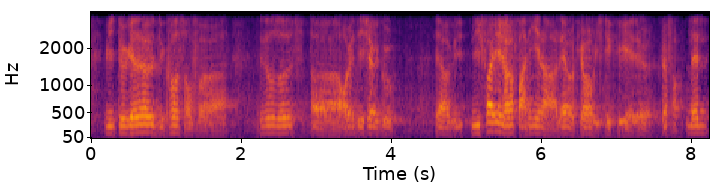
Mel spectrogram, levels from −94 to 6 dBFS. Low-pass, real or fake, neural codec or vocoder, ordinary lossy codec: 3.6 kHz; fake; vocoder, 22.05 kHz, 80 mel bands, Vocos; none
